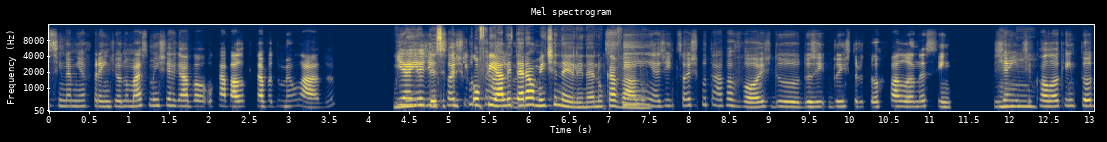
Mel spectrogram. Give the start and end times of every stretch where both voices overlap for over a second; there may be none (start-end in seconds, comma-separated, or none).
4.3-6.0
